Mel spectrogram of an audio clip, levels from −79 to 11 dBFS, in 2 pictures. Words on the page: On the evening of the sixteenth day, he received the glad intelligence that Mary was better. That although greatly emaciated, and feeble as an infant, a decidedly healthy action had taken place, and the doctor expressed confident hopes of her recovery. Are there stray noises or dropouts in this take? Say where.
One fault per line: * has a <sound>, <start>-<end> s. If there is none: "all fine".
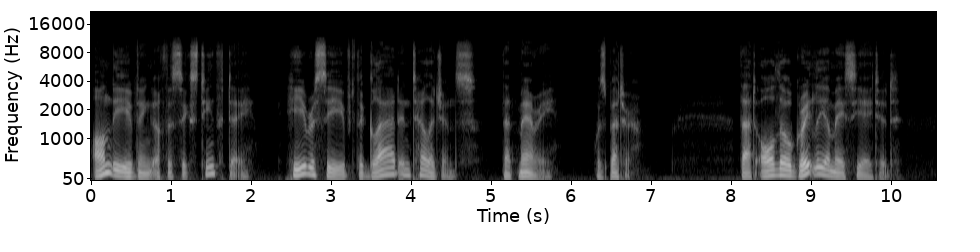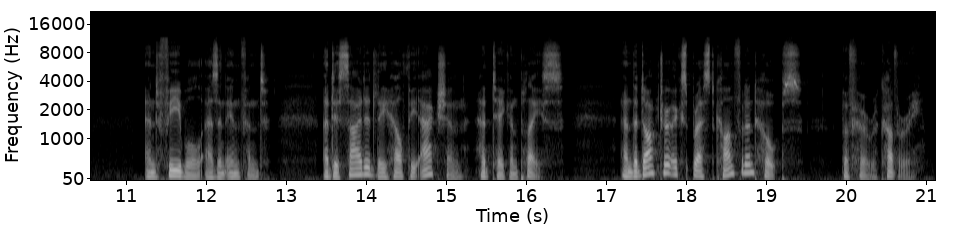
all fine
